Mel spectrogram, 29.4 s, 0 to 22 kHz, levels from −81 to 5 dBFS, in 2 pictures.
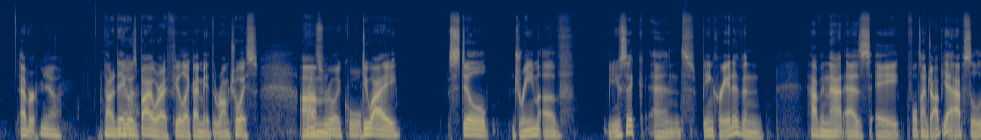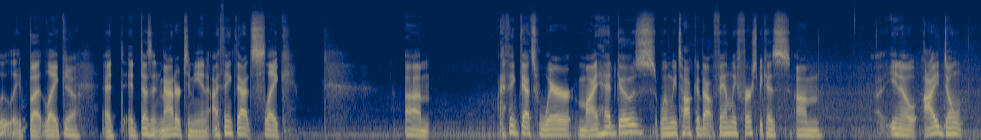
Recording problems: traffic noise; faint; from 18 s on; 25 dB below the speech
uneven, jittery; strongly; from 2 to 29 s

